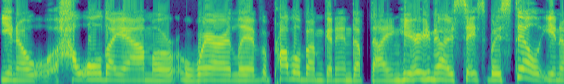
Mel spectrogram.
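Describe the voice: A woman with an Arabic accent speaks at a fairly quick pace and a medium pitch, her tone clear, smooth and fairly bright. Her intonation is fairly even, and the sound is dry and close with no echo.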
